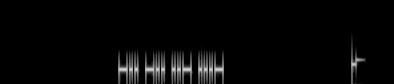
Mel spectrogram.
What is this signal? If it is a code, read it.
Morse code, heard as a keyed tone, about 44 wpm, 700 Hz. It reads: DDUV
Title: All Cut Numbers - 4-Digit 45wpm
